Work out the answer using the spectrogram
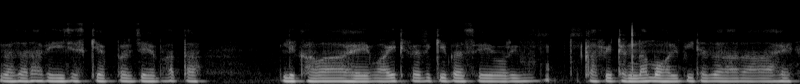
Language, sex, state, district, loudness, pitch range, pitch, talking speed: Hindi, male, Bihar, East Champaran, -30 LUFS, 145-150 Hz, 145 Hz, 185 wpm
